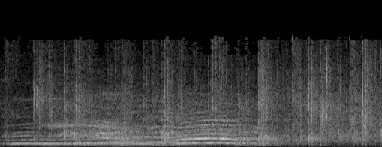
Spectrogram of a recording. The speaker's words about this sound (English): Well, give them one more big welcome and a round of applause.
